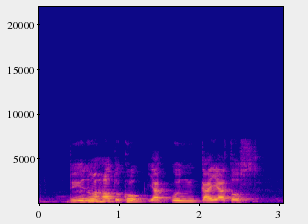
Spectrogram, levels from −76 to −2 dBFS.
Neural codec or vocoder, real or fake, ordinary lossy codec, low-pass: none; real; none; 7.2 kHz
